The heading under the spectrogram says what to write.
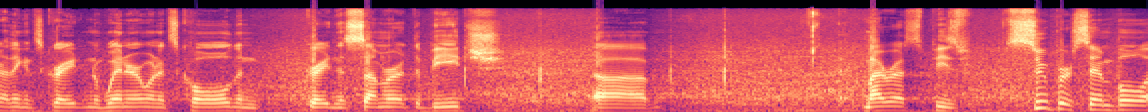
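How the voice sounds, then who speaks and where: Very fast talking from a man, with noticeable noise behind him. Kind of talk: cooking demonstration. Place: stage. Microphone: lapel.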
